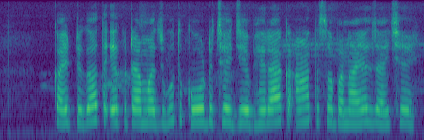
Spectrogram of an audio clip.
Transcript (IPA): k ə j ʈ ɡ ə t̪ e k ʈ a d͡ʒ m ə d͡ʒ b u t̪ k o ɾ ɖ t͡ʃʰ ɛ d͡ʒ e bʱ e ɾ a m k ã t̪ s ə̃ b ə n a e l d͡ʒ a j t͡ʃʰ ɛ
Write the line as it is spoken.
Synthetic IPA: k ə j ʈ ɡ ə t̪ e k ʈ a m ə d͡ʒ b u t̪ k o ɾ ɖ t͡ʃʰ ɛ d͡ʒ e bʱ e ɾ a k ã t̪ s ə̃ b ə n a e l d͡ʒ a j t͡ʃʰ ɛ

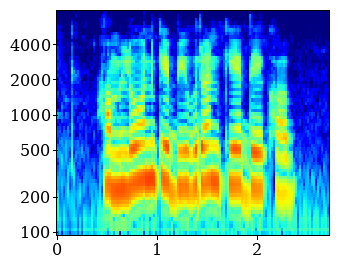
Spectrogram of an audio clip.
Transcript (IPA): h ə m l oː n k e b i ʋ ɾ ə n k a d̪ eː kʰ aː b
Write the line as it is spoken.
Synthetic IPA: h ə m l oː n k e b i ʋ ɾ ə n k e d̪ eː kʰ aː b

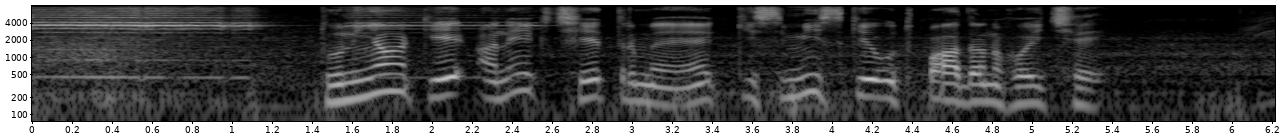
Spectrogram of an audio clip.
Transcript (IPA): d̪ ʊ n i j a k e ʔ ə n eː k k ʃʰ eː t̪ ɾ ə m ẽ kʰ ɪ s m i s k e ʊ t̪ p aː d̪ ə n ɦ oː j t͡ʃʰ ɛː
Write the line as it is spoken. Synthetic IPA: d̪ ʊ n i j a k e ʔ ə n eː k k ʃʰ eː t̪ ɾ ə m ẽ k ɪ s m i s k e ʊ t̪ p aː d̪ ə n ɦ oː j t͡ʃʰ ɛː

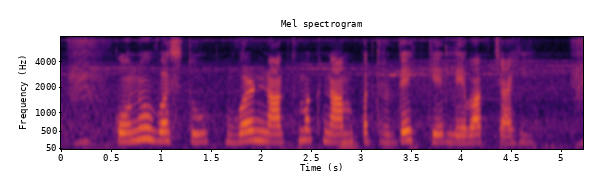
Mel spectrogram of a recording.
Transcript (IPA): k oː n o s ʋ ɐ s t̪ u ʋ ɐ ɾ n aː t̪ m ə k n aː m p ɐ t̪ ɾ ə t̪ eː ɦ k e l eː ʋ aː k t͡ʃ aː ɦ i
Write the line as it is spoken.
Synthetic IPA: k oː n o ʋ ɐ s t̪ u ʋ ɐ ɾ n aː t̪ m ə k n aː m p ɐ t̪ ɾ ə d̪ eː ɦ k e l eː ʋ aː k t͡ʃ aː ɦ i

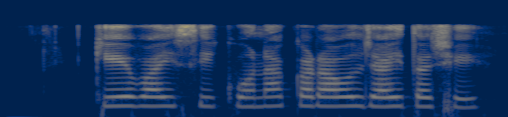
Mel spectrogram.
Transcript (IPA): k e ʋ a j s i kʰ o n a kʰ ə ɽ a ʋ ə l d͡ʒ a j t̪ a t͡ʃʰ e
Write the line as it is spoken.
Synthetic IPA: k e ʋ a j s i k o n a k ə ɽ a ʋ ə l d͡ʒ a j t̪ a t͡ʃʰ e

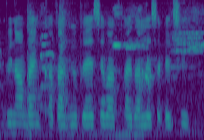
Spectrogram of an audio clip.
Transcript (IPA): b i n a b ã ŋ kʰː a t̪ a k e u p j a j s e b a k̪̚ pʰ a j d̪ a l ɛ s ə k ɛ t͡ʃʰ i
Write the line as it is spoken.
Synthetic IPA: b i n a b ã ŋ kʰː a t̪ a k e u p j a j s e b a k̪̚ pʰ a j d̪ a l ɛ s ə k ɛ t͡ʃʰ i

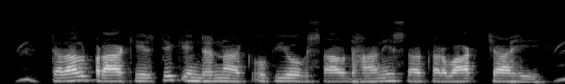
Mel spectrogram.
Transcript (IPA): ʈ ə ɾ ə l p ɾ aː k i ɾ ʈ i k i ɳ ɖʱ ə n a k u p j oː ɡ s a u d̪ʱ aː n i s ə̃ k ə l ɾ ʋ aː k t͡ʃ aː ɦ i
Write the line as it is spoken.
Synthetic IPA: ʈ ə ɾ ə l p ɾ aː k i ɾ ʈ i k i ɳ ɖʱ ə n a k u p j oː ɡ s a w d̪ʱ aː n i s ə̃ k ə ɾ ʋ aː k t͡ʃ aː ɦ i

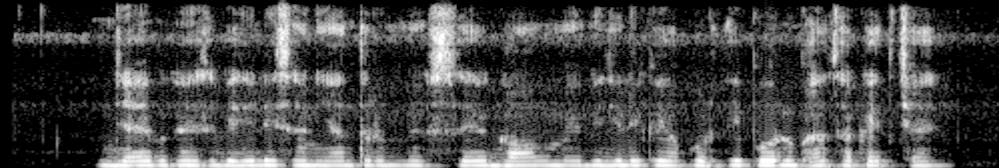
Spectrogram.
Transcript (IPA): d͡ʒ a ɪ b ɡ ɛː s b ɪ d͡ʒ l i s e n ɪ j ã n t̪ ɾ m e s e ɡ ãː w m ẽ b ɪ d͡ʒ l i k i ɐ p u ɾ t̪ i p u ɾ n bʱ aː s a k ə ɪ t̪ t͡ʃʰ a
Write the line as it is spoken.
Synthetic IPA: d͡ʒ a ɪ b ɡ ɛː s b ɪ d͡ʒ l i s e n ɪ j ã n t̪ ɾ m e s e ɡ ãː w m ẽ b ɪ d͡ʒ l i k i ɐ p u ɾ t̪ i p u ɾ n bʱ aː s a k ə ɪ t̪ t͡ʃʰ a

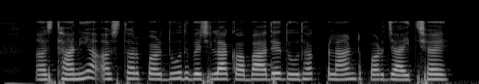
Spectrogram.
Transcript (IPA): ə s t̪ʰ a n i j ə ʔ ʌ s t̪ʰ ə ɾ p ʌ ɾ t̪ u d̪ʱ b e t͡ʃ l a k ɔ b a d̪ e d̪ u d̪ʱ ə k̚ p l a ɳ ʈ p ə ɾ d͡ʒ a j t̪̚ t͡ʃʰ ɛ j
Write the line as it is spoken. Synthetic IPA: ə s t̪ʰ a n i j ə ʔ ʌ s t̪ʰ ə ɾ p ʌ ɾ d̪ u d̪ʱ b e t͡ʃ l a k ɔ b a d̪ e d̪ u d̪ʱ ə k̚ p l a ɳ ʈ p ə ɾ d͡ʒ a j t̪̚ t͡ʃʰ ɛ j

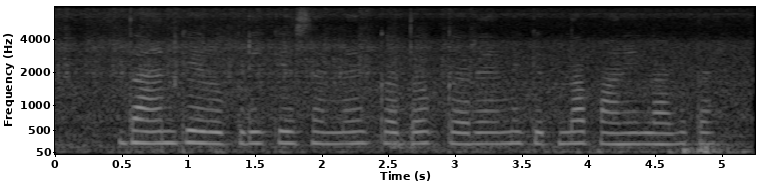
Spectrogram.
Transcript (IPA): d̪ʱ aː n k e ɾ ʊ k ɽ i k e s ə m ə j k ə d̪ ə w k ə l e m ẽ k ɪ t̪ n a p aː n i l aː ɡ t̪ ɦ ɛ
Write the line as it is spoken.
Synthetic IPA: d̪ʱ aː n k e ɾ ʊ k ɽ i k e s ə m ə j k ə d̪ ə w k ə ɾ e m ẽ k ɪ t̪ n a p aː n i l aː ɡ t̪ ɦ ɛ

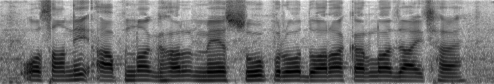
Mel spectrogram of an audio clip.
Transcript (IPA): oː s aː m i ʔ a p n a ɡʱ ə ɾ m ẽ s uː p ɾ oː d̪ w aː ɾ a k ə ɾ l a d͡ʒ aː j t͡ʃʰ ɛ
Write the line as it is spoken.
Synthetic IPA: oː s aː n i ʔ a p n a ɡʱ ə ɾ m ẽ s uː p ɾ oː d̪ w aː ɾ a k ə ɾ l a d͡ʒ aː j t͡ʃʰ ɛ

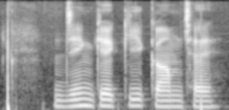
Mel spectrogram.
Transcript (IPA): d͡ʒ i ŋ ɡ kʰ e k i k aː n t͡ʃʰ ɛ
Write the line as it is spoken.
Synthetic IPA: d͡ʒ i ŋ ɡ k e k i k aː m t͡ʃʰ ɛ

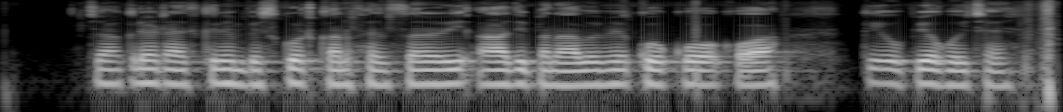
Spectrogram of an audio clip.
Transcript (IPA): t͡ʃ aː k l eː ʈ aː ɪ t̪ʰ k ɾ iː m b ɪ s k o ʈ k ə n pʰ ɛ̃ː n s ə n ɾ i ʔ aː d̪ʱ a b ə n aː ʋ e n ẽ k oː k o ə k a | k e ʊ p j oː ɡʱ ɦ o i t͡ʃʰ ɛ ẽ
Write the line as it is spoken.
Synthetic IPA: t͡ʃ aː k l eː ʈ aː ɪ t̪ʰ k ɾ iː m b ɪ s k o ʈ k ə n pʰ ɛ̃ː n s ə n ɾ i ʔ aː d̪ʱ i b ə n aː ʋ e m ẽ k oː k o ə k a | k e ʊ p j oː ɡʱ ɦ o i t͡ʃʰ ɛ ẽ

